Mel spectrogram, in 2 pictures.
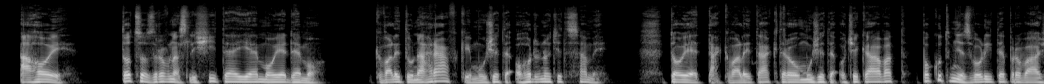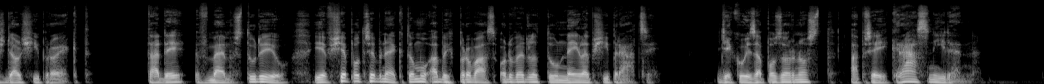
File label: czech male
